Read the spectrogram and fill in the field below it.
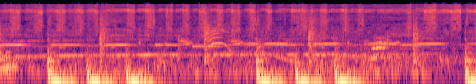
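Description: A small electric nail drill whirs continuously with a high steady whine, grinding off gel nail extensions in short repeated passes that pulse every half second or so.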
